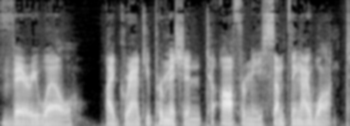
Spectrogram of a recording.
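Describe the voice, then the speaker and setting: A man's put-on character voice, very deep and low, with monotone, flat intonation. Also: moderate pace. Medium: read story. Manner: measured, cold, precise.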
